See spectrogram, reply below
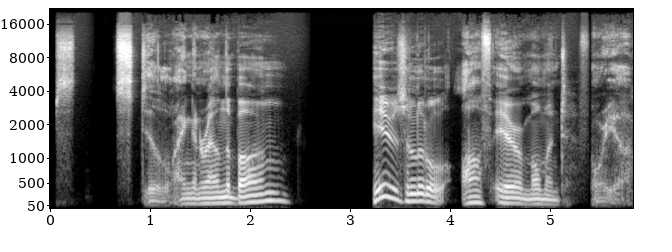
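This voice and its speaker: A man's voice: fairly low pitch, sing-song, unhurried, a little mellow, no echo. A man hosting and narrating a cowboy audio show in a folksy, homespun way.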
